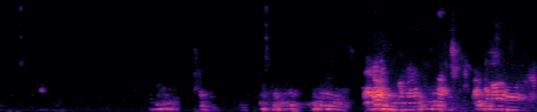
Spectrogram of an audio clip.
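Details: Eight Cavalier King Charles Spaniel puppies, about seven weeks old, wrestling and playing together in an indoor pen; a few scattered short yelps give way to dense, overlapping harmonic yips and growly whines, louder and continuous over the last two seconds.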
